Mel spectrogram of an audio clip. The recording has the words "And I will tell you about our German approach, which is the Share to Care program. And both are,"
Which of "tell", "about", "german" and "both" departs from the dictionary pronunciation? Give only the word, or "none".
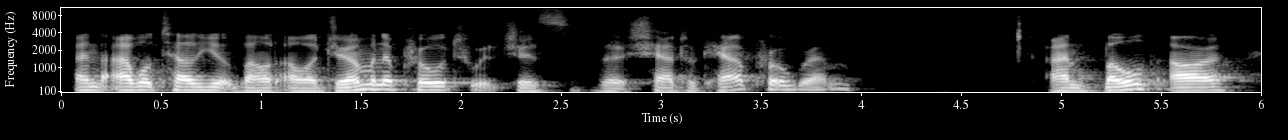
none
